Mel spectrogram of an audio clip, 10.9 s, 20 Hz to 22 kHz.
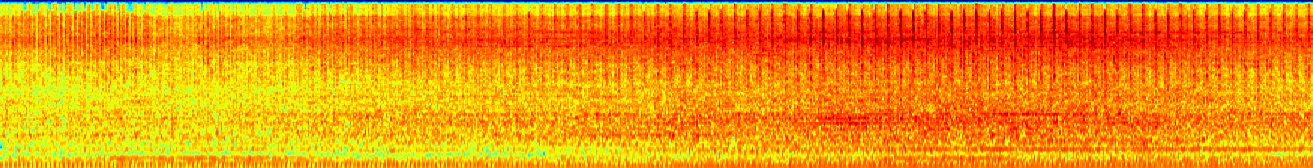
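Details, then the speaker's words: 1972 Ford 3400 backhoe tractor, diesel, after restoration: even, steady diesel clatter at idle, no knocking or misses; healthy, smooth-running engine. "Got the tires back on it to see if it would drive around and make sure there was no other major components or loud knocking noises or anything of that sort. And here's what she sounds like now."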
